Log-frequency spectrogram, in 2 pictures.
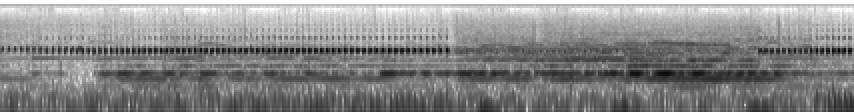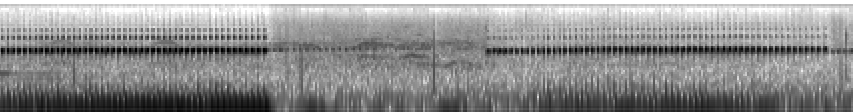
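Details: In Estonia, at the northern edge of the species' range, a European green toad (Bufo viridis) gives its long, even, musical trill, its mating song, recorded at night, when it sings at full strength.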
